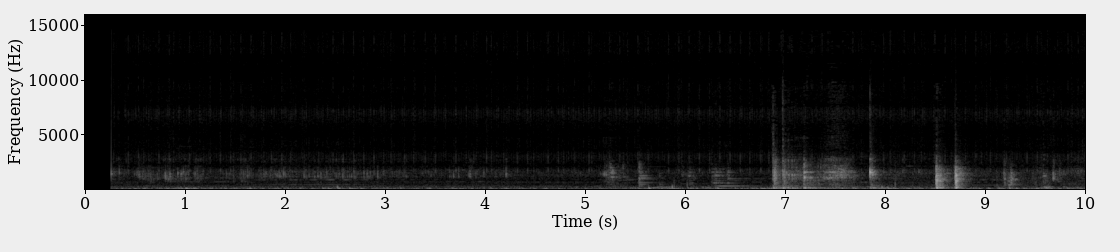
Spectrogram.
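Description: Hot chocolate poured from a pan into a ceramic mug, a steady liquid pour, followed by kitchen handling noise with a few sharp knocks near the end.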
